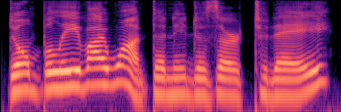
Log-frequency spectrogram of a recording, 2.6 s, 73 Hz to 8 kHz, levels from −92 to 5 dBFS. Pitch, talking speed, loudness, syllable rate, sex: 180 Hz, 165 wpm, -16 LUFS, 5.0 syllables/s, female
